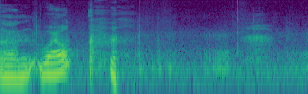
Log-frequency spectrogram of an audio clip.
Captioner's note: laughing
